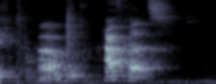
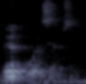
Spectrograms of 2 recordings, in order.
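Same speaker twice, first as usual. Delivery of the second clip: soft whisper to dog; 3 semitones lower, 10 dB quieter than usual. Real, not acted. Praising dog during nail trim.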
